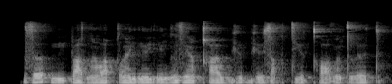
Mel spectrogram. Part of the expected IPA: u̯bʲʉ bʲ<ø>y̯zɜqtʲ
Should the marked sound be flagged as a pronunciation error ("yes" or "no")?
no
